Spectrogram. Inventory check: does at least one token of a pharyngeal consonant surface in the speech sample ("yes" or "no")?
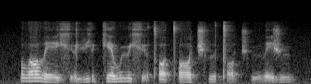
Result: no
